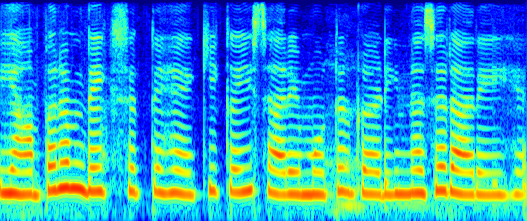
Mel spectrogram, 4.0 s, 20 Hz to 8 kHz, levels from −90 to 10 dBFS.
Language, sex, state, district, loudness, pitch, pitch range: Hindi, female, Uttar Pradesh, Muzaffarnagar, -13 LUFS, 290 Hz, 275-310 Hz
